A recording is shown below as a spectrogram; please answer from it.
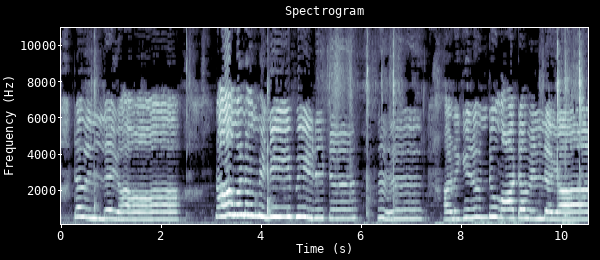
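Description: A young girl singing a song in Tamil without accompaniment, in held phrases with a short pause about three seconds in.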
